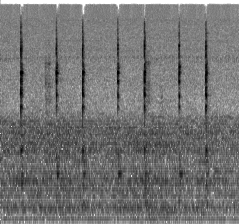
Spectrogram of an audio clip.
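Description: Crisp tick-tock at about three per second with only slightly uneven spacing, so the clock is running close to in beat.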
